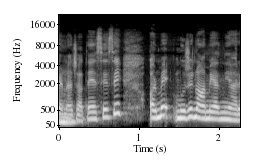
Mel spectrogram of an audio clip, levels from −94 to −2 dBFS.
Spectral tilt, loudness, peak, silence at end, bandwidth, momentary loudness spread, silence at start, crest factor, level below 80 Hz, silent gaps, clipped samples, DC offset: -6.5 dB/octave; -18 LUFS; -4 dBFS; 0 s; 13.5 kHz; 7 LU; 0 s; 12 dB; -66 dBFS; none; under 0.1%; under 0.1%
